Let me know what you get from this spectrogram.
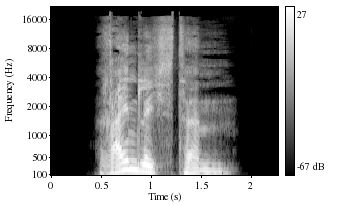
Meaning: strong dative masculine/neuter singular superlative degree of reinlich
- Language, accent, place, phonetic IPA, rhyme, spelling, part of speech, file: German, Germany, Berlin, [ˈʁaɪ̯nlɪçstəm], -aɪ̯nlɪçstəm, reinlichstem, adjective, De-reinlichstem.ogg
